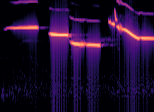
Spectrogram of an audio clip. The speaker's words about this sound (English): Today, rather than the roar of cannons, fields like Antietam are filled with the songs of blue grosbeaks. Eastern meadowlarks,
